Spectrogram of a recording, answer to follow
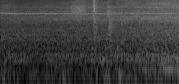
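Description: Quiet pause in speech: a low steady background rumble with a faint high-pitched whine, and a couple of small faint clicks about a second in.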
